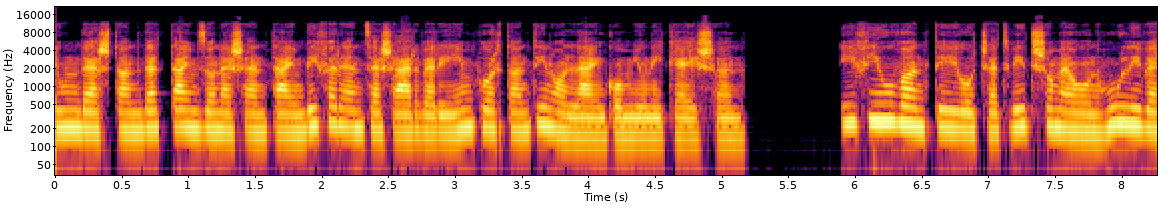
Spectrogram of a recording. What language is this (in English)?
Hungarian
